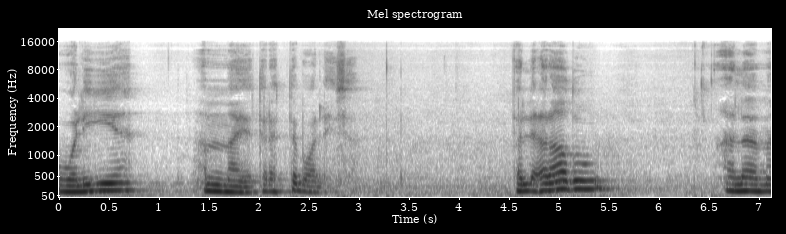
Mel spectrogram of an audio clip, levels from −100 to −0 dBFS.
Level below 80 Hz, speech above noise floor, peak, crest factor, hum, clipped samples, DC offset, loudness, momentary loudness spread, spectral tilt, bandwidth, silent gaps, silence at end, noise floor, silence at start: -54 dBFS; 31 dB; -8 dBFS; 16 dB; none; under 0.1%; under 0.1%; -22 LUFS; 16 LU; -7.5 dB/octave; 15.5 kHz; none; 0 s; -52 dBFS; 0 s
